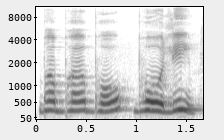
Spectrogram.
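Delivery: slow stammered name, repeating the first sound; stammering. Acted. Girl finally saying her name, slow stammer. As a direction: stumble then land on Bholi. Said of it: "At last she was able to say it".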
